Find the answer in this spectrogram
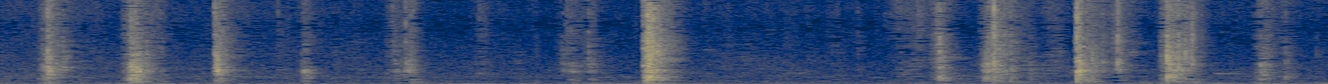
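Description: Tarot cards being handled: a run of irregular sharp clicks and taps, the loudest about two seconds in.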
